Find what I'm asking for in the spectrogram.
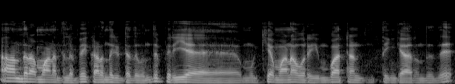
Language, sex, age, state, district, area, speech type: Tamil, male, 60+, Tamil Nadu, Sivaganga, urban, spontaneous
